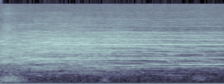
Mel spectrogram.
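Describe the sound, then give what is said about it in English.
An audience shouts "I'm a king" together in a loud, sustained roar of many overlapping voices, a dense wash of crowd noise that holds steady for a few seconds without pause. “Somebody shout aloud and say, I'm a king.”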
